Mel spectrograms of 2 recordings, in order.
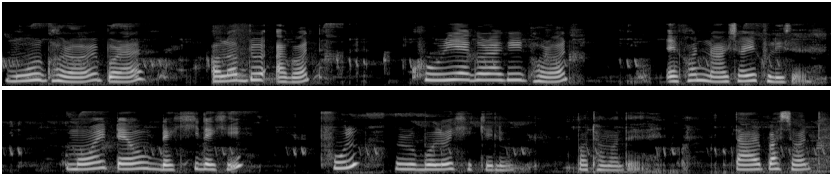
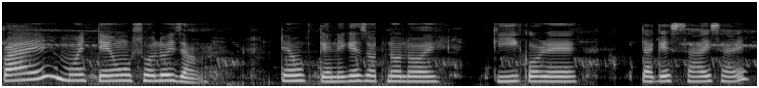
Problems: none marked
